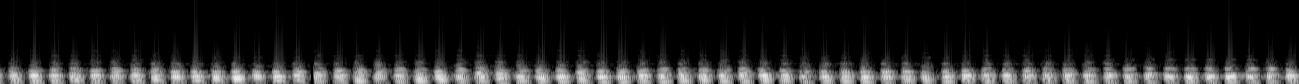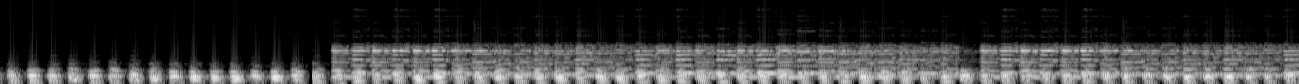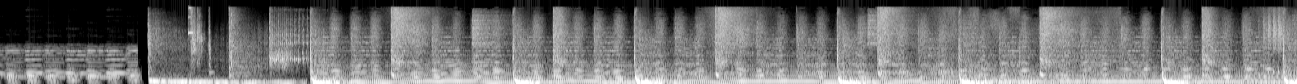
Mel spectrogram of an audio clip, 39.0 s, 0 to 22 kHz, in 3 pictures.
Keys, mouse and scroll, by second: 0.0 click, 0.5 alt+scroll up 1, 1.8 click, 2.3 alt+scroll down 1, 2.9 alt+scroll up 1, 4.2 click, 4.4 click, 4.5 alt+scroll up 1, 5.2 click, 7.0 double click, 7.3 click, 9.5 c, 9.9 a, 10.3 s, 11.0 t, 12.7 click, 17.0-19.0 typing, 19.8 click, 22.6 alt+scroll, 22.8 alt+scroll up 1, 23.3 click, 25.8 click, 25.9 alt+scroll down 1, 26.9 click, 28.5 alt+scroll, 28.5 alt+scroll down 1, 28.9 click, 29.8 alt+scroll up 1, 30.3 click, 32.2 click.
